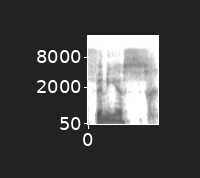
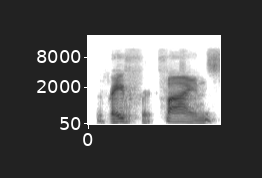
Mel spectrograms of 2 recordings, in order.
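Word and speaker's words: Fiennes: Reeves all the time maybe second to Ralph Phineas but Raph finds yeah yeah yeah that guy maybe he gets mispronounced more but the amount of times I've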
